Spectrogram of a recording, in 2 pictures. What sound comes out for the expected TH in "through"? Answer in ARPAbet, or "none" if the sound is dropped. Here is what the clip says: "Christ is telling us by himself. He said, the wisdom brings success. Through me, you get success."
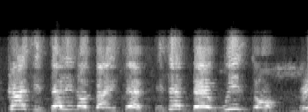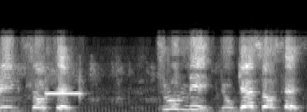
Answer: T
